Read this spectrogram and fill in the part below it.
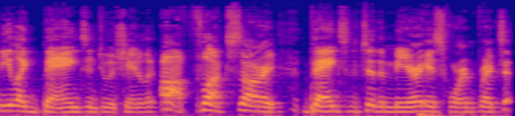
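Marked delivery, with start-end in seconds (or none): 1.3-2.2 big, heavy minotaur creature voice. Voicing the Minotaur banging into a chandelier: voicing Matt Torres the Minotaur. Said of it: "the big Minotaur".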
